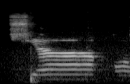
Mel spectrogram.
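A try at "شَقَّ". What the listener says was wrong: Sya, bukan sya. Sya. Nah, sya. Enggak ada i-nya ya. Sya langsung. Syaqo gitu. Panjang dulu datar, kemudian naik ditekan.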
